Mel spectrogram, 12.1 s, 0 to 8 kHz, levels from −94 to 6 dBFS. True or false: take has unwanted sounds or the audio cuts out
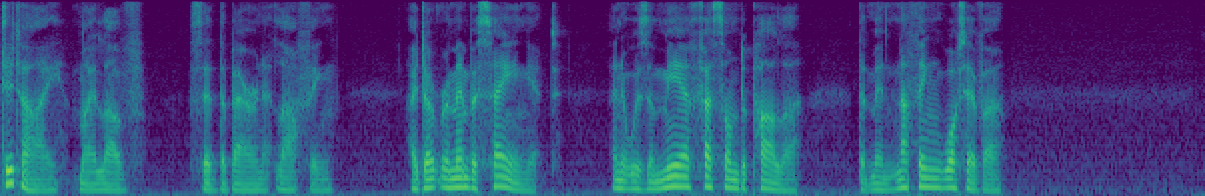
false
